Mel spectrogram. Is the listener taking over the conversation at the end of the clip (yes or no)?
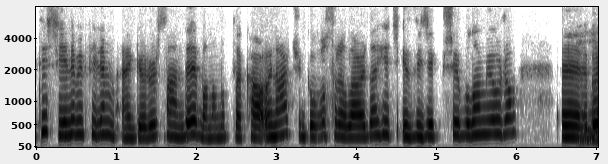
no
